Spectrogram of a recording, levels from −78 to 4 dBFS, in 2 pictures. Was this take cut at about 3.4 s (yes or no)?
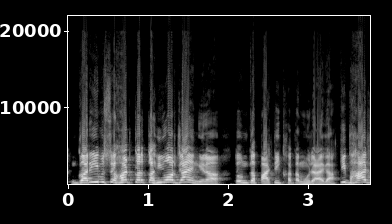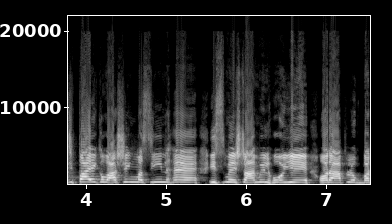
yes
